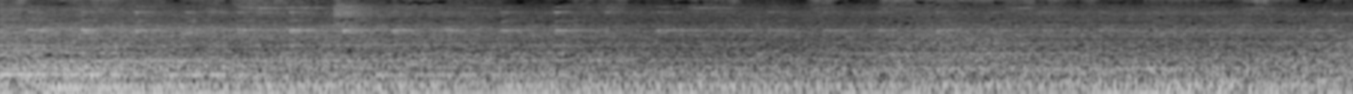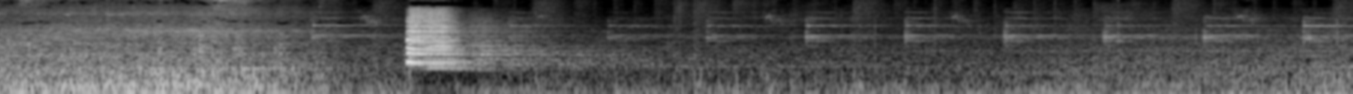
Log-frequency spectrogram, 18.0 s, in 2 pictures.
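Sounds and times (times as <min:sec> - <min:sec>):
train cars rumbling past: 0:00.0 - 0:18.0
train horn blast: 0:11.7 - 0:13.1.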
